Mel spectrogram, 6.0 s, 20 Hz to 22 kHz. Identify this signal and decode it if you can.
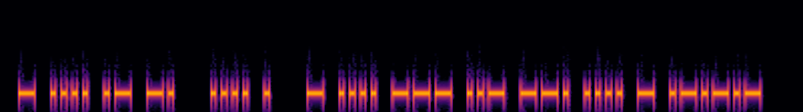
Morse code, heard as a keyed tone, about 32 wpm, 700 Hz. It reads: THAN HE THOUGHT.
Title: Sentences from Top 1600 Words 30wpm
